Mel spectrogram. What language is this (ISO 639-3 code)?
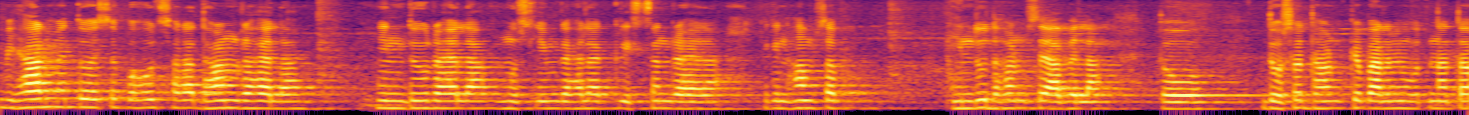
mai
